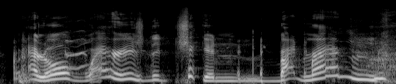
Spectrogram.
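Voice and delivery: put-on, muffled villain voice. Asked if wearing a grocery mask made them sound like Bane, doing a Bane voice. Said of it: "Did you sound like Bane?".

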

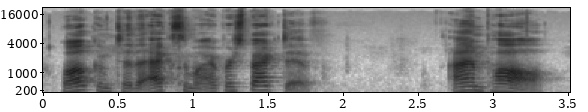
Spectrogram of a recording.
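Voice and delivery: mechanical, machine-like, robotic-sounding delivery. Opening the podcast alongside a co-host, the host gives a mechanical delivery. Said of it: "Sounds very mechanical".

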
